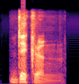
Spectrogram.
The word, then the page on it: dicken: British English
